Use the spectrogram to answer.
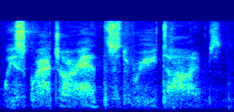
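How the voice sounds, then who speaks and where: A man voicing a group of gentle, habit-bound butterflies in a breathy whisper. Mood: hushed. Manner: breathy unvoiced whisper, soft and slow.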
